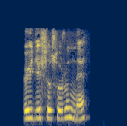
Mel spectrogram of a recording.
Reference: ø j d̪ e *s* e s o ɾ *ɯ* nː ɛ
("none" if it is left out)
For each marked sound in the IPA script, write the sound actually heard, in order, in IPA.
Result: s, u

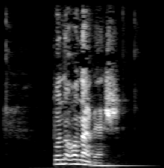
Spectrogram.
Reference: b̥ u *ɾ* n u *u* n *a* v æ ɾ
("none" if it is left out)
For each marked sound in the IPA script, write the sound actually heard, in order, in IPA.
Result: none, o, a

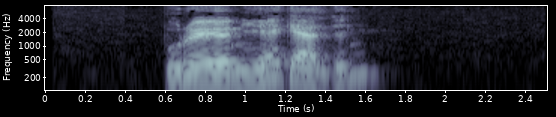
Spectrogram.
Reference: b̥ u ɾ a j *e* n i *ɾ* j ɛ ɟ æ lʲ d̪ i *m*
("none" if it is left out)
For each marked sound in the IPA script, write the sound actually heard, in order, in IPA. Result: a, none, n

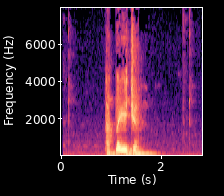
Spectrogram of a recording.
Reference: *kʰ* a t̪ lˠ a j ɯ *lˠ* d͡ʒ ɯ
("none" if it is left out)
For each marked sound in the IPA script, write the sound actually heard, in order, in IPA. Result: pʰ, none

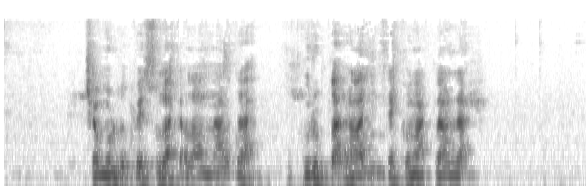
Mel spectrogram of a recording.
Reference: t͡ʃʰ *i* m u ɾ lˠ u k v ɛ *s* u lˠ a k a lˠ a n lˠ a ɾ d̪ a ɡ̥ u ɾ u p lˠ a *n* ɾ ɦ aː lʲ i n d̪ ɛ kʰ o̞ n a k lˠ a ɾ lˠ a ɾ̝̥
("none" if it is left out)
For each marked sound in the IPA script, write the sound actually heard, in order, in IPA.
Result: a, s, none

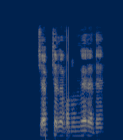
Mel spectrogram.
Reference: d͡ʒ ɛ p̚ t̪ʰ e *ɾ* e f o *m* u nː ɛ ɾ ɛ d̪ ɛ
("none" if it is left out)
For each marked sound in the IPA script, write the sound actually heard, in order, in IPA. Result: l, n

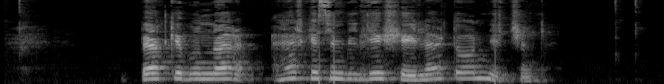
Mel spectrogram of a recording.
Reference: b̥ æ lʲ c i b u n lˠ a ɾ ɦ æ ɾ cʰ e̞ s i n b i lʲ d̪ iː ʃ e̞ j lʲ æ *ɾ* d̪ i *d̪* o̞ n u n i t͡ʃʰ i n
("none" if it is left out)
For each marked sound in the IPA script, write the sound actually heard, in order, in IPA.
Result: ɾ, none

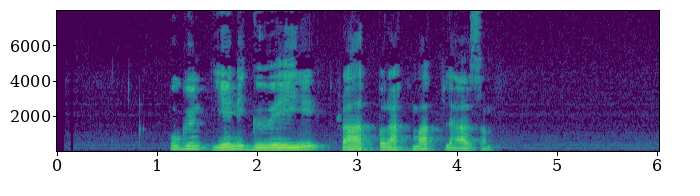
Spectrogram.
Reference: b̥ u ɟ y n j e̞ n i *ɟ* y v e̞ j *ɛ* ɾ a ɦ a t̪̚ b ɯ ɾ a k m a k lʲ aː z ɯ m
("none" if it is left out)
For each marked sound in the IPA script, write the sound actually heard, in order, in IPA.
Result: ɟ, i

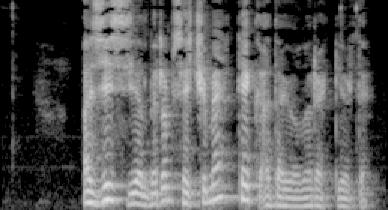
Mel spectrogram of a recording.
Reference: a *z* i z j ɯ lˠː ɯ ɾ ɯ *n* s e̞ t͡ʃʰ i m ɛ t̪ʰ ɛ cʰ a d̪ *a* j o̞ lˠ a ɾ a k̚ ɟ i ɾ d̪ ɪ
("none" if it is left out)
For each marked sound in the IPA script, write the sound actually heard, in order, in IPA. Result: z, m, a

